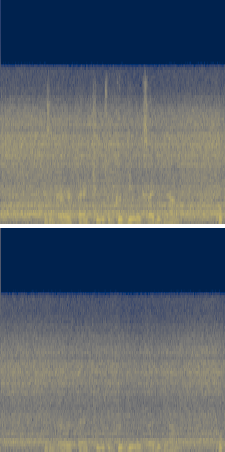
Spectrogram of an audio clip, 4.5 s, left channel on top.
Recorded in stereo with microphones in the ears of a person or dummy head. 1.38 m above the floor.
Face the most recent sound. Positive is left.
turn(degrees=75)  # may be behind; listen again after turning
